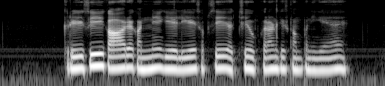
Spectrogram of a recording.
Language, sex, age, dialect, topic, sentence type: Hindi, male, 18-24, Garhwali, agriculture, question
